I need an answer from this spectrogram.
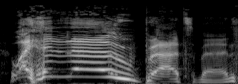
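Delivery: very high, shrill, booming villain voice, "hello" stretched. Retelling greeting Batman in a Mark Hamill Joker impression. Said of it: "I do a very good Mark Hamill Joker impression".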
